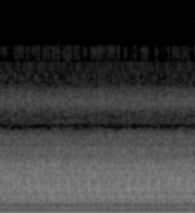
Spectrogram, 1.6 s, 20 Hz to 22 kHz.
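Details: 1996 Honda Del Sol at first start after timing belt and water pump replacement: a steady, smooth low idle rumble with no knocks or ticks, so the engine is healthy and in time.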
